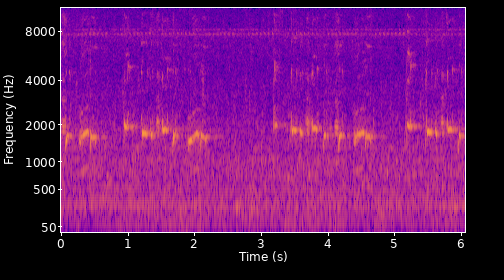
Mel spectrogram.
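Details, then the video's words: Hooded butcherbird from Papua, used as a song tutor for other cagebirds, repeating short bright whistled phrases roughly once per second in three clustered groups, with light clicks between. "Masteran Tembakan JAGAL PAPUA gacor"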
